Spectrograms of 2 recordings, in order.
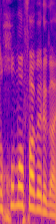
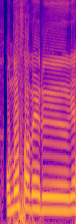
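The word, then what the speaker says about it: homo faber: 사실은 호모 파베르가 아니고 오모 파베르입니다. H가 묵음이라서 라틴어에서는. 그래서 오모 파베르의 파베르는 뭡니까?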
